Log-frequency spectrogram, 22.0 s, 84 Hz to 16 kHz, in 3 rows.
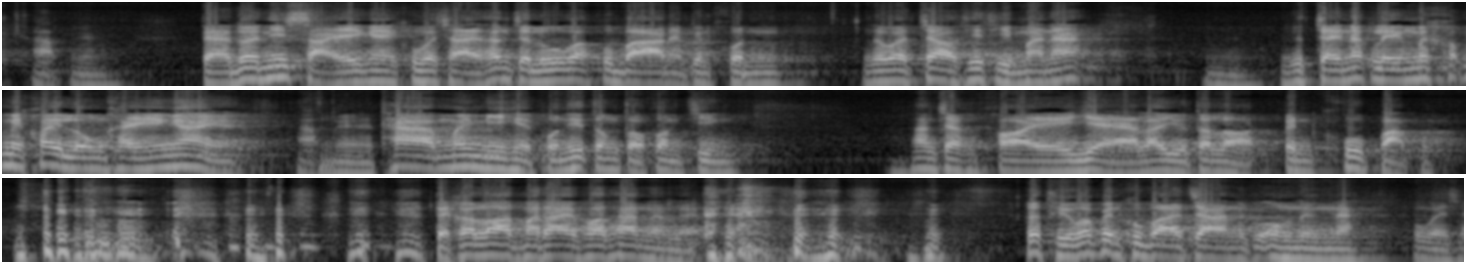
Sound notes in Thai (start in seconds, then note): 14.7 เสียงหัวเราะ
